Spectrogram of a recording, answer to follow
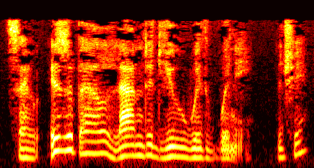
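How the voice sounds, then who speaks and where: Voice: medium pitch, lively intonation, a little slow, vocal fry, a little mellow, husky, no room sound, full character voice. A reader doing a proud, furious painter. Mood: wry. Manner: bitter, impatient, sweeping. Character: proud, touchy male painter, quick to furious anger. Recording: dull lo-fi dry recording.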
